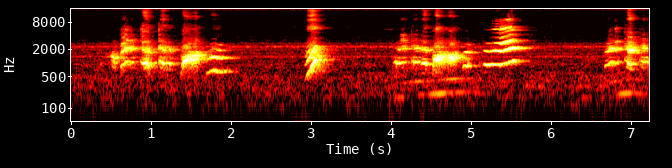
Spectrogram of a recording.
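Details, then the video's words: Pet parrot talking indoors, a chattering run of voice-like harmonic syllables. It adds a sharp downward-sweeping call and a group of rising, whining notes, with pauses between the phrases. "Talking parrot"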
